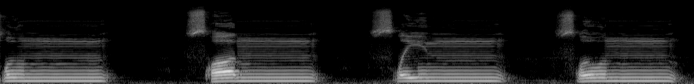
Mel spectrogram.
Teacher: سیٹی بھی اور موٹا بھی کرنا ہے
